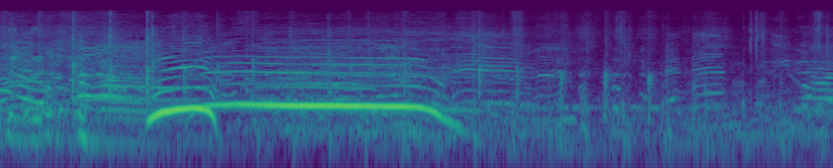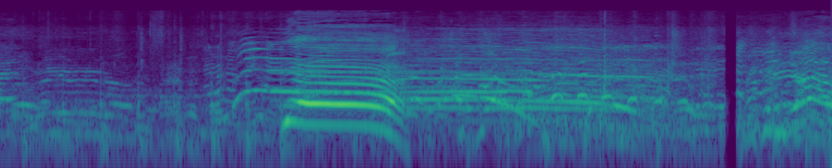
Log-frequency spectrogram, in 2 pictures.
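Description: A group of men and women sing together loudly in long held notes outdoors.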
